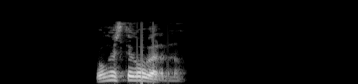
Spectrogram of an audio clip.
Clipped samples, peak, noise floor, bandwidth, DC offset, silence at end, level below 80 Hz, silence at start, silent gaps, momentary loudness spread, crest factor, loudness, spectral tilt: under 0.1%; 0 dBFS; under -90 dBFS; 7.8 kHz; under 0.1%; 1.8 s; -54 dBFS; 0.95 s; none; 17 LU; 20 dB; -15 LUFS; -5.5 dB/octave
